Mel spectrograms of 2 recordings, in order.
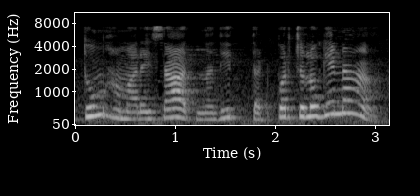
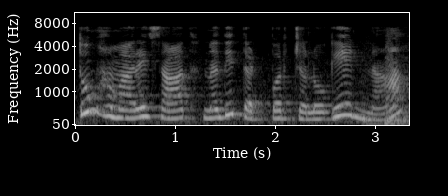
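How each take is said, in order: First: ना at the end stressed, falling tune; teacher demo leaning on ना. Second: Said in the usual way. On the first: Shown as a demonstration. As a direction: press the closing ना firmly. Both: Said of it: "ना के ऊपर प- हम जोर डाल रहे हैं".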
